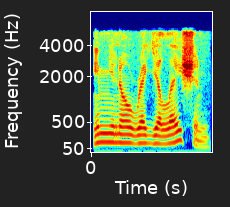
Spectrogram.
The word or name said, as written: immunoregulation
